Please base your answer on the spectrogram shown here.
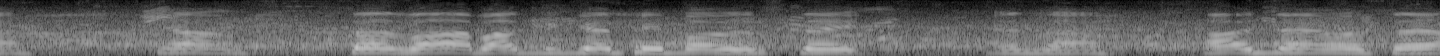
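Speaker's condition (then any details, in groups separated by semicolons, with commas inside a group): ALS; onset left hand and arm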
